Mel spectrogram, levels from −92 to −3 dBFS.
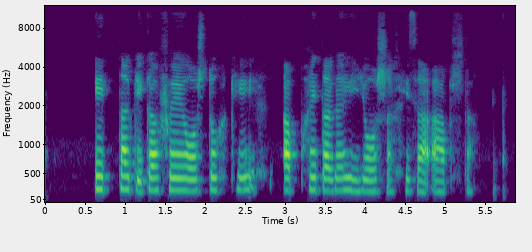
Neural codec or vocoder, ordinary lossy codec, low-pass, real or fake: autoencoder, 48 kHz, 128 numbers a frame, DAC-VAE, trained on Japanese speech; MP3, 48 kbps; 10.8 kHz; fake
